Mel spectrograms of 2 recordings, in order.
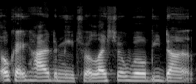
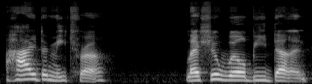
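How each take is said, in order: First: It is said casually, without belief. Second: It is said sincerely, with belief.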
